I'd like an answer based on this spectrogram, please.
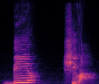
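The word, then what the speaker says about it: Be'er Sheva: from Hebrew language and in Hebrew the main pronunciation of this place is be Shiva with v be Shiva and the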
